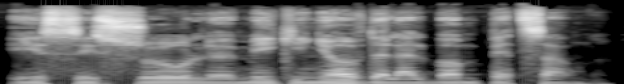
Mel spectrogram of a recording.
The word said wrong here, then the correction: Pet Sounds: Donc Pet Sound qui est le Pet Sounds, il y a un S, il faudrait que je le prononce,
